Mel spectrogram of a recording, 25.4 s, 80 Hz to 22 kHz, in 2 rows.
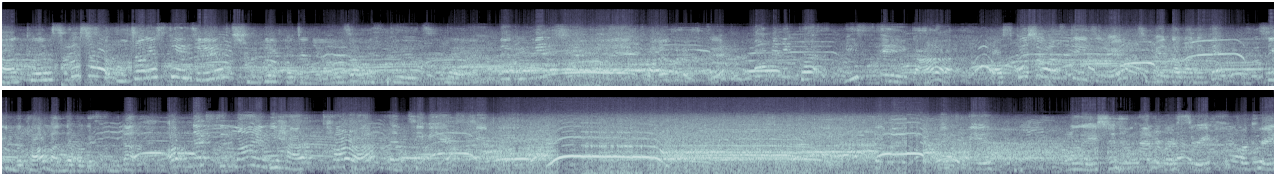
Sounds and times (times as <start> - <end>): Speech: 0.0 - 17.8, 23.4 - 25.4.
